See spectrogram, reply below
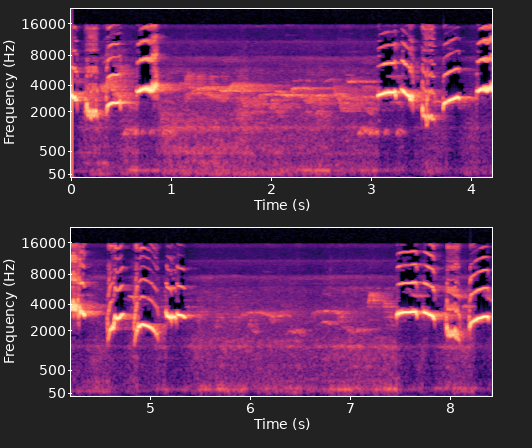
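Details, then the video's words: Oriental magpie-robin singing, used to lure other birds into song: loud whistled phrases of sliding, upward-sweeping notes around the upper mid range, in bursts separated by quiet gaps, with a faint low hum underneath. "PANCINGAN KACER LANGSUNG GACOR NGEPLONG NGOTOT BONGKAR MATERI ISIAN"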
